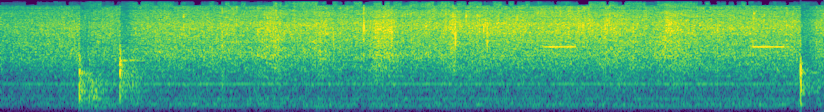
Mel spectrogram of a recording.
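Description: Cumin and paprika spices frying in a pan, a soft steady sizzle with a few light clicks of stirring near the start and end.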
